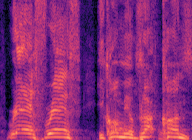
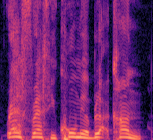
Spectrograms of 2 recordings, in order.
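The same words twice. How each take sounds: First: A light London accent, pitched higher, mocking the opponent; London accent impression. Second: Put-on a light London accent, pitched higher, complaining to the ref; mock the London lad's accent as he appeals to the ref; London accent impression. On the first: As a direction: imitate the London lad's accent calling the ref, a little higher. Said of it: "in his accent". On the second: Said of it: "In, in his accent".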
